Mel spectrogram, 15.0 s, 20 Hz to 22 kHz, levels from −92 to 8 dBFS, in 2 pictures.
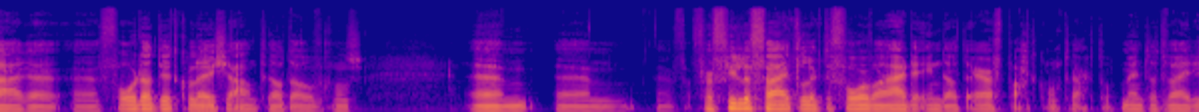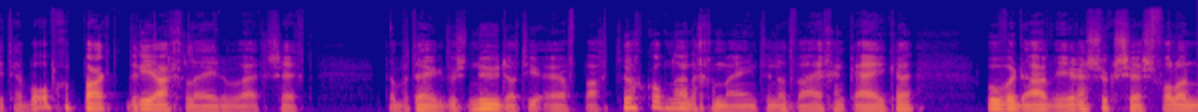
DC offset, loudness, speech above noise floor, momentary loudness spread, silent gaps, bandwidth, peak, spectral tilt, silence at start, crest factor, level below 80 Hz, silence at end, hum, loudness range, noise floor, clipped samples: under 0.1%; -34 LUFS; 34 dB; 16 LU; none; 16.5 kHz; -10 dBFS; -6.5 dB/octave; 0 s; 24 dB; -68 dBFS; 0 s; none; 4 LU; -68 dBFS; under 0.1%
